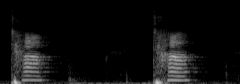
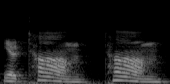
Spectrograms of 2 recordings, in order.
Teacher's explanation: T in Chinese is a bit more aspirated. And by aspirated just means lots of air comes out. So in English, you'll say, Tom, right?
